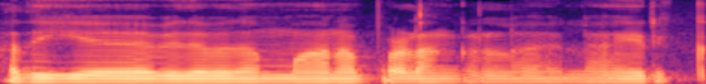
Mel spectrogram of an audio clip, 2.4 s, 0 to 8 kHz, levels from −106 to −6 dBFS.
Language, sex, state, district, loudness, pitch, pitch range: Tamil, male, Tamil Nadu, Kanyakumari, -16 LUFS, 110 Hz, 110-115 Hz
